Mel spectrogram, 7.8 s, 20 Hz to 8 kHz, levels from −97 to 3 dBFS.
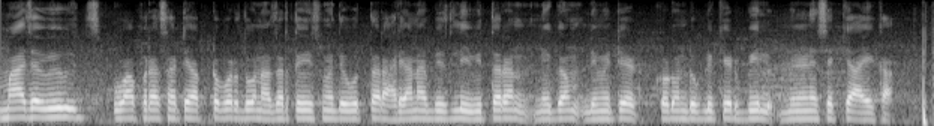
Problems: constant background noise, background conversations at intervals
